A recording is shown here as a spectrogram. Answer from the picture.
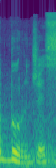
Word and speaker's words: Burgess: Burgess, sì, o Burgess, lei pronuncia Burgess. Burgess, perfetto.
